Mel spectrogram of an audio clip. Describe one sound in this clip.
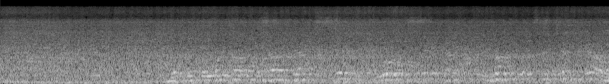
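Rushing water surges steadily over a surf slide.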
